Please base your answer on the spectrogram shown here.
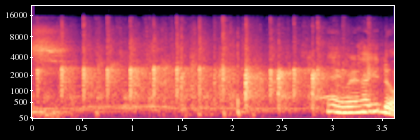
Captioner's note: audience applauds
